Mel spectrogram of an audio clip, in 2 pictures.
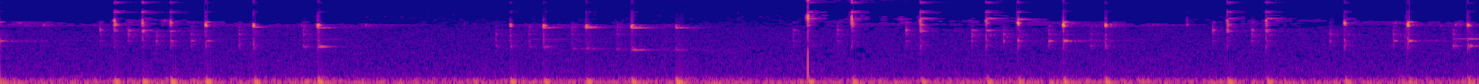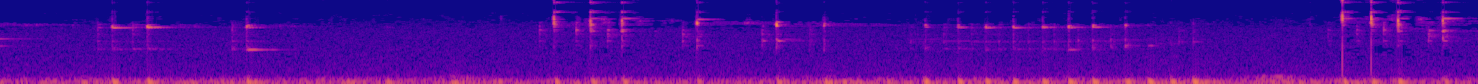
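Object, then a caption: Finned aluminum CPU heatsink. A pick plucks the thin fins of a small finned aluminum CPU cooler heatsink one after another, giving rapid runs of short, high, bright chime-like pings that ring briefly. The plucks come in clustered bursts with short pauses between them, over a steady low rumble.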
